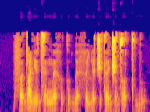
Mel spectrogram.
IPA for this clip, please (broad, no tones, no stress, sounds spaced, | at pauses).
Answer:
f ʌ d̪ ɑ lʲ ə d͡z ɜ ŋ͡m ɜ h ʊ k ʊ ɡ͡b ɜ h ə ʎ ɜ t͡ʃ ə t ɜ d͡ʒ ɔ d͡z ɔ tː ʊ ɡ͡b u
